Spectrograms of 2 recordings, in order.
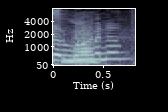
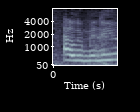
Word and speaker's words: aluminium: real party piece an aluminum I mean that's one way of pronouncing it aluminum okay aluminum aluminum alumin aluminium better it was back in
